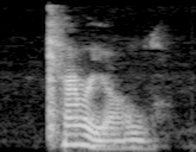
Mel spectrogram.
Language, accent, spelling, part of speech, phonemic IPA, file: English, Southern England, cariole, noun, /ˈkæɹiˌoʊl/, LL-Q1860 (eng)-cariole.wav
- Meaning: 1. A small, light, open one-horse carriage 2. A covered cart 3. A kind of calash 4. A sleigh drawn by horses, with seats for a driver and possibly passengers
